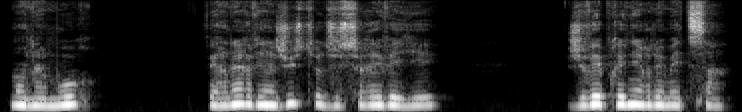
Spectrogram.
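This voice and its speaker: A woman voicing a loving young French woman, gentle and affectionate. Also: medium pitch, level tone, moderate pace, lightly acted.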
